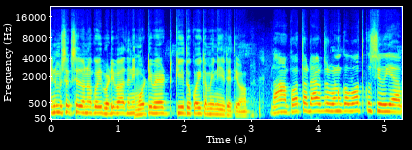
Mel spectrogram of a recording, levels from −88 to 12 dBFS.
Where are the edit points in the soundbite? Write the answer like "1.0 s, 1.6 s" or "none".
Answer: 1.3 s, 3.1 s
